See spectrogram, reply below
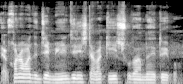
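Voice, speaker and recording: Fast-talking gamer guy, quiet voice. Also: medium pitch, fairly even intonation, slight background noise. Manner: chatty, repetitive, keeps asking viewers to subscribe; talks softly on purpose. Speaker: gaming channel host. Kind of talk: casual gameplay commentary.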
